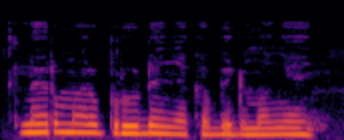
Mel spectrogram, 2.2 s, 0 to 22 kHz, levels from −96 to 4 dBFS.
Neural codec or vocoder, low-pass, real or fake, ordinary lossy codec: none; none; real; none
